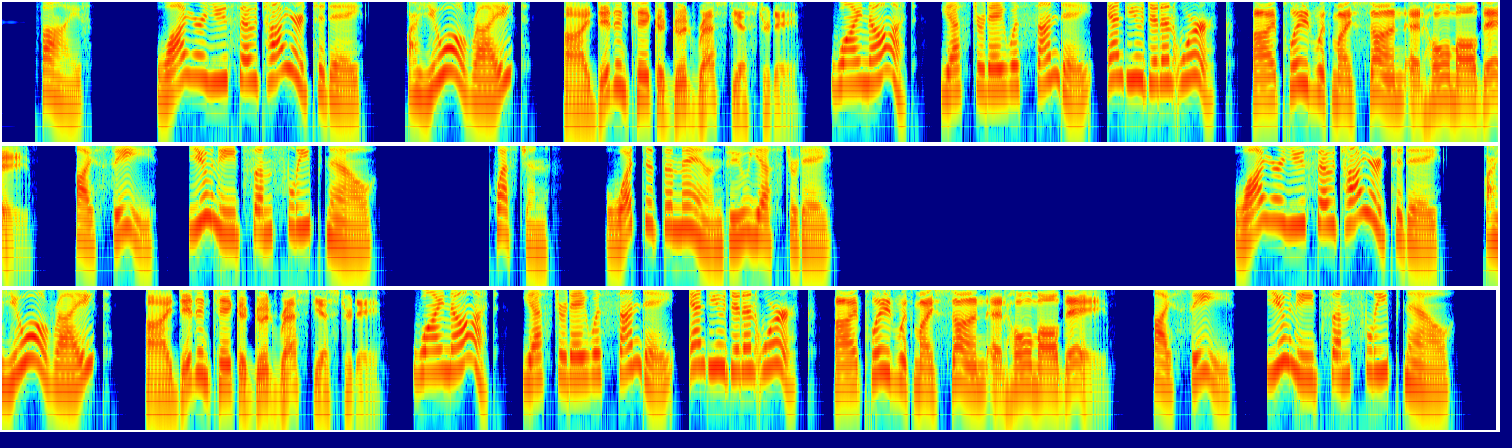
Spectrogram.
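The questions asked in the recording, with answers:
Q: Question, what did the man do yesterday?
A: He played with his son at home all day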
